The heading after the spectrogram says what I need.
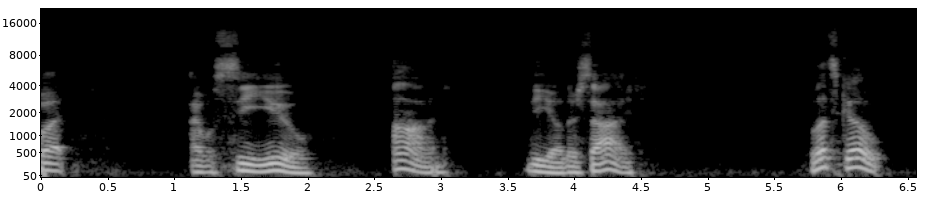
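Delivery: speaking low and tired. Late at night, a tired speaker signing off to viewers, talking a little low. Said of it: "I'm talking a little low".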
